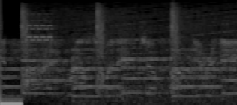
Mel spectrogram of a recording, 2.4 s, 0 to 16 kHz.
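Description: Dark trap instrumental beat: the heavy 808 bass and drums cut out suddenly a quarter second in, leaving a high synth melody of held notes with a few sparse hi-hat ticks.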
